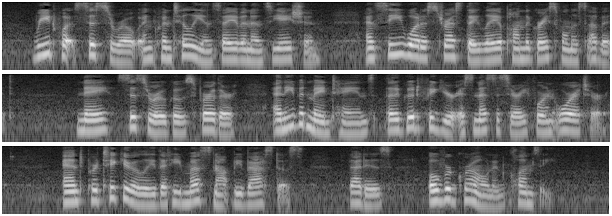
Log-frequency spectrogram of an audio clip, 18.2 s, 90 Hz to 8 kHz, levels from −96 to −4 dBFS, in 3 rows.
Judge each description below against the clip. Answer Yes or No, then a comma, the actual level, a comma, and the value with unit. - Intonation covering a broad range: No, average, 3.3 semitones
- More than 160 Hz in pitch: Yes, high, 190 Hz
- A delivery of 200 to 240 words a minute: No, average, 160 wpm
